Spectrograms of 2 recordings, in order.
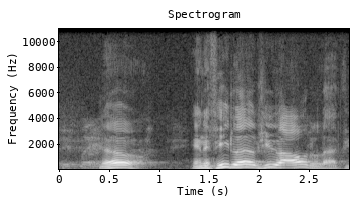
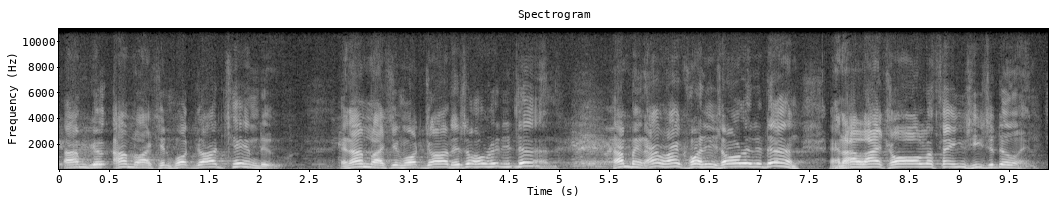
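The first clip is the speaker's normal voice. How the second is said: usual speaking voice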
